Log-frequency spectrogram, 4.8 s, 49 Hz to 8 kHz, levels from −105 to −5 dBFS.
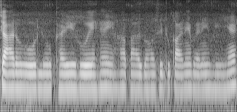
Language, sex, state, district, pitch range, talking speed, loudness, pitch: Hindi, male, Madhya Pradesh, Umaria, 140-145 Hz, 175 wpm, -25 LUFS, 140 Hz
